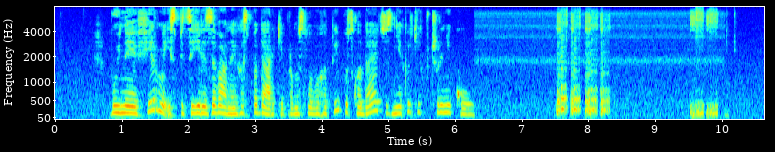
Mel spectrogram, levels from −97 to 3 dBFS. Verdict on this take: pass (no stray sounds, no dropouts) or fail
fail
